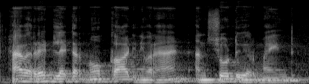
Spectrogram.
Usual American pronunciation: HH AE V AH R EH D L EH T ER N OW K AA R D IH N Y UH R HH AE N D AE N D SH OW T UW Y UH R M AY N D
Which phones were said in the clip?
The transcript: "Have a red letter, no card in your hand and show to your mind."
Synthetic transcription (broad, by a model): HH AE V AH R EH D L EH T ER N OW K AA R D IH N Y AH R HH AE N D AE N D SH OW T UW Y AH R M AY N D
